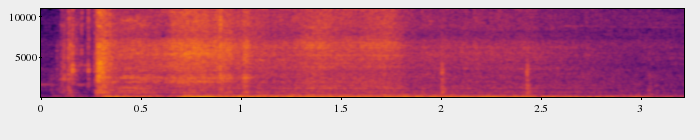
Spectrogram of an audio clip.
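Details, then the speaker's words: 2000 Chevrolet Corvette C5, long-parked barn find, first start attempt: catches with a loud burst, runs roughly a couple of seconds then dies; low fuel pressure suspected, not confirmed. "i'm not quite sure but it's running for a second and then it's kind of cutting off so let's let's do that"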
